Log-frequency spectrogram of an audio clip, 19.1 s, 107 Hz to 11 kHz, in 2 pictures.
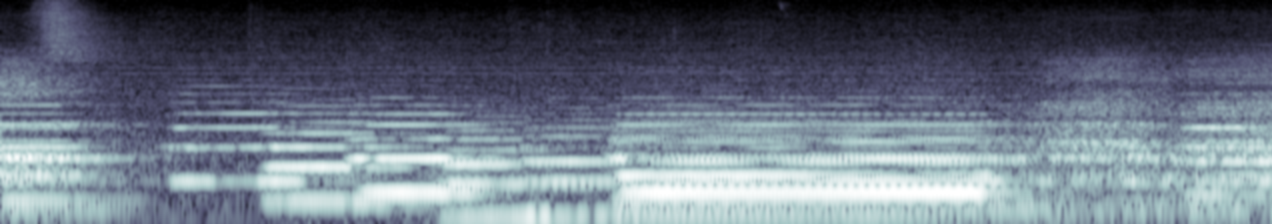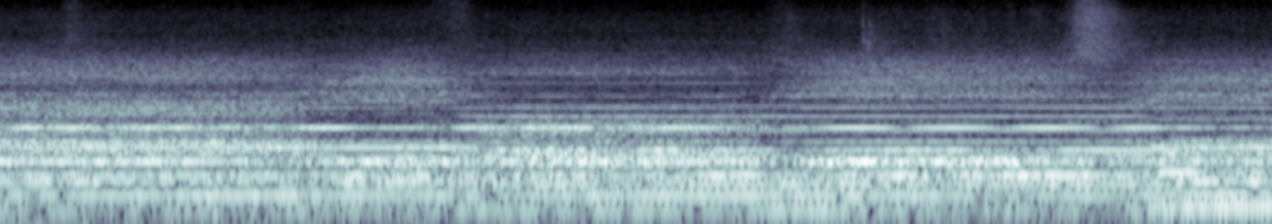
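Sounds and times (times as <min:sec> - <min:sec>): church choir singing held chords: 0:00.0 - 0:19.0.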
